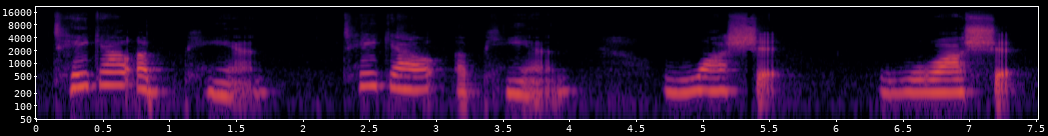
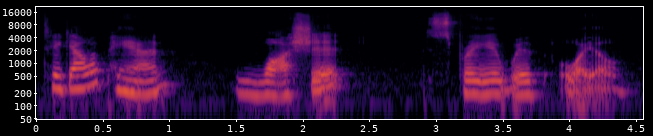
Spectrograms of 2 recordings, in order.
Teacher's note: instructions you're teaching somebody or telling somebody how to do something at the end of that instruction your intonation will go down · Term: falling intonation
